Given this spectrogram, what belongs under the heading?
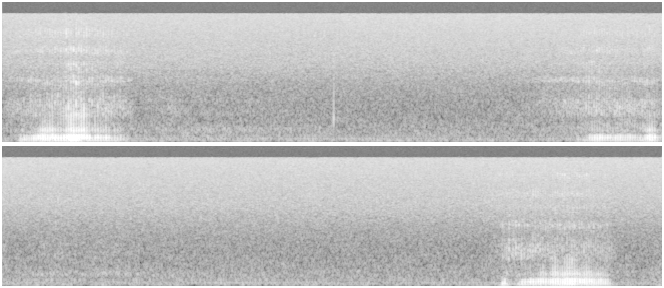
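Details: Three low, rumbling snores about six seconds apart, roughly ten breaths a minute, from a sleeping chocolate Labrador dog in a quiet room; snoring.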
